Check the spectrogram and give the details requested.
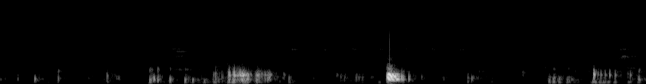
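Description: Bursts of gurgling and low rumbling from the belly in a quiet room; ordinary stomach growling from gas and fluid moving through the gut.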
